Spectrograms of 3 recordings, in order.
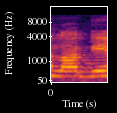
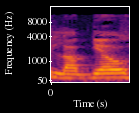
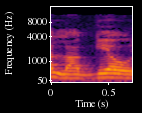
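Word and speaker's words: ਲਾਗਿਓ: परंपर पुरख स्यो प्रेम लागे आओ। ये भी लागे आओ ही उचारण करना, लागो नहीं कहना, क्योंकि गगे कनौड़ा भी है अते हेठा अद्धा यया भी है। इसका उच्चारण होएगा लागे आओ।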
